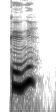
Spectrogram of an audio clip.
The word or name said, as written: gønge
